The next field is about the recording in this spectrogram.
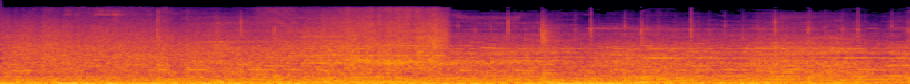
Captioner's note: intense ominous music; monster growling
